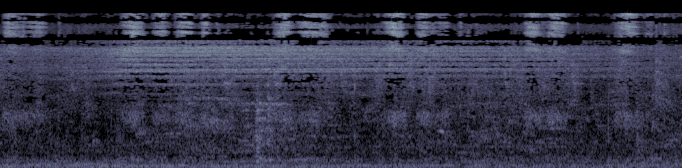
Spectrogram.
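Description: Faint pencil strokes scratching across paper, one freehand line after another, over a steady low hum.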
